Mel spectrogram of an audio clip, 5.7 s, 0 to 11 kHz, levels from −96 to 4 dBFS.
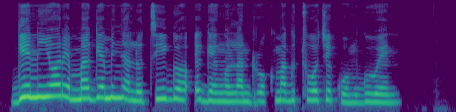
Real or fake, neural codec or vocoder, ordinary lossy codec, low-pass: real; none; none; 9.9 kHz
